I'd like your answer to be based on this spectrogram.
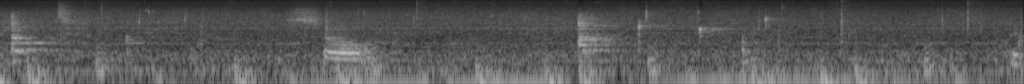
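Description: Garlic sizzles and crackles in a pan over medium-low heat, with a steady frying hiss broken by scraping stirs and clinks of a utensil, close up, and a brief word spoken over it.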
